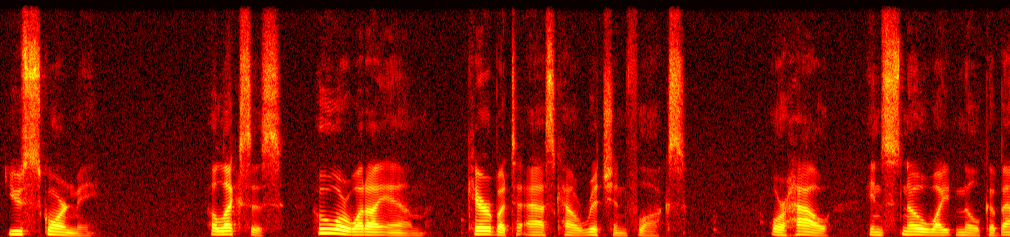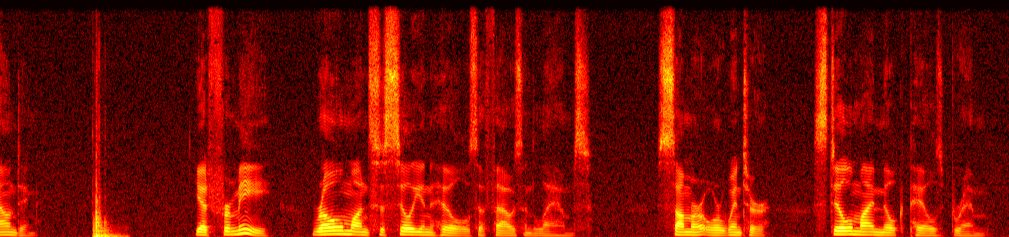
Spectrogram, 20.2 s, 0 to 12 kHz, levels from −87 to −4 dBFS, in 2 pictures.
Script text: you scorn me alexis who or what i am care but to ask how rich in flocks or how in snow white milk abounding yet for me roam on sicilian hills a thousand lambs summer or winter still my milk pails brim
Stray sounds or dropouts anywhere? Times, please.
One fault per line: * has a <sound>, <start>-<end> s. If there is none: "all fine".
* has a thud, 11.0-11.4 s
